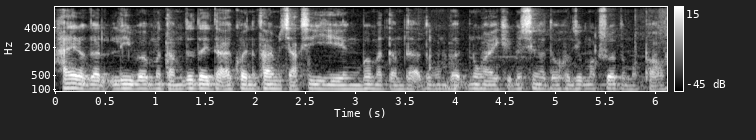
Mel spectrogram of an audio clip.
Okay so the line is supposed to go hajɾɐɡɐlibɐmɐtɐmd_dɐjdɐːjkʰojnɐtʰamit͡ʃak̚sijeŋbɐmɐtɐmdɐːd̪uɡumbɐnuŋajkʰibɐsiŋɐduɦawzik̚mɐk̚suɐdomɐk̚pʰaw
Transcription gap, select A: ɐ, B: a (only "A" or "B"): A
